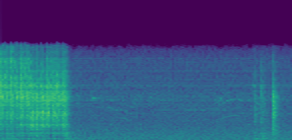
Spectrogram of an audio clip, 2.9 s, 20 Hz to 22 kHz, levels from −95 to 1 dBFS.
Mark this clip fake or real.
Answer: fake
